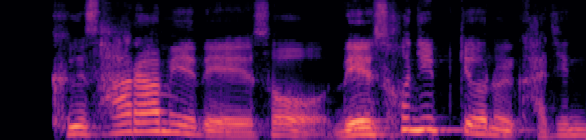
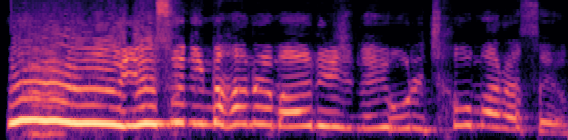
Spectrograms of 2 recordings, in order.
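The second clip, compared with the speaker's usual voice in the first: high, loud, fast tearful cry; imitated sobbing; 13 dB louder, much faster than usual. Bus driver cries to the pastor at conversion, loud sobbing. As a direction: burst out in tearful revelation. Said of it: "그러면서 막 울면서".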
